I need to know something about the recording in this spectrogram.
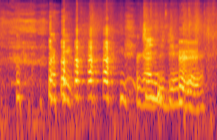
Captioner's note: laughing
